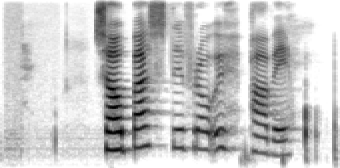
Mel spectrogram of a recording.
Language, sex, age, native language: Icelandic, female, 9, Icelandic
